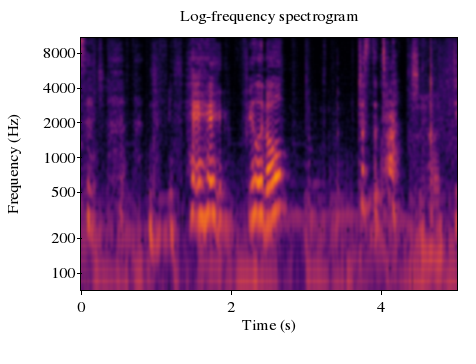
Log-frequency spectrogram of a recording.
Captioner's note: chuckles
